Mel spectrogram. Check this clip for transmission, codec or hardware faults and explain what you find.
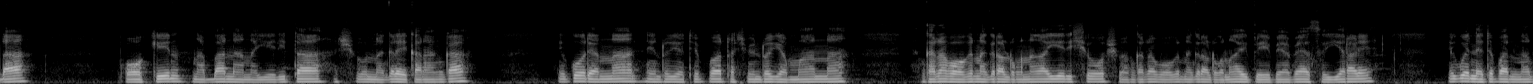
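Nothing turns up anywhere in this speech recording, so there's simply nothing to flag or explain.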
